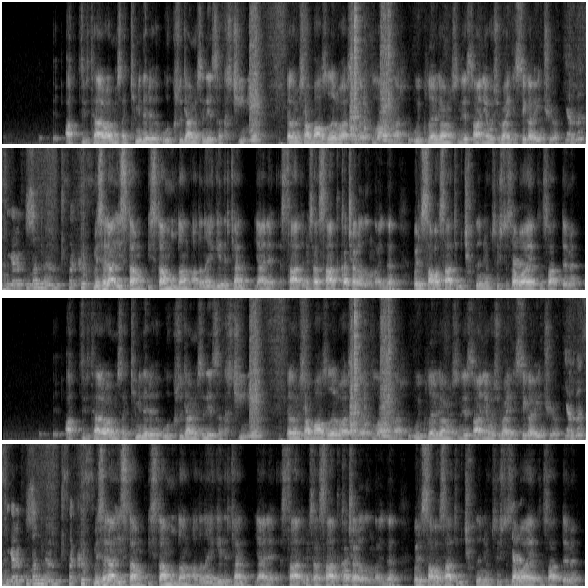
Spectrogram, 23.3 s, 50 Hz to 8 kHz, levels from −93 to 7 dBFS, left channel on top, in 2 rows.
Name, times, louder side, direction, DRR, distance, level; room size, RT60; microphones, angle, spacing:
voice 1, 1.0-5.1 5.4-11.1 12.2-12.6 13.5-19.5 19.9-23.2, left 2 dB, 40° left, 1 dB, 0.7 m, -29 dB
sound 1, 4.4-6.5 6.9-8.2 8.8-10.1 10.3-10.5 10.8-10.9 11.1-14.9, equal, 10° left, 1.3 m, -37 dB
voice 2, 11.2-13.6 13.9-14.0 21.8-22.1, right 2 dB, 35° right, 6 dB, 0.4 m, -35 dB
5.6 x 2.5 x 2.9 m, 0.68 s
head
